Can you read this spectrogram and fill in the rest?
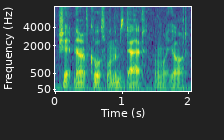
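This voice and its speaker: A man with a slightly croaky voice, giving rambling, self-mocking gameplay commentary. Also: low voice, fast, slight background noise. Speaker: gaming YouTuber.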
